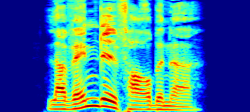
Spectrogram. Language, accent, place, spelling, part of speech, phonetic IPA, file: German, Germany, Berlin, lavendelfarbener, adjective, [laˈvɛndl̩ˌfaʁbənɐ], De-lavendelfarbener.ogg
- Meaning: inflection of lavendelfarben: 1. strong/mixed nominative masculine singular 2. strong genitive/dative feminine singular 3. strong genitive plural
